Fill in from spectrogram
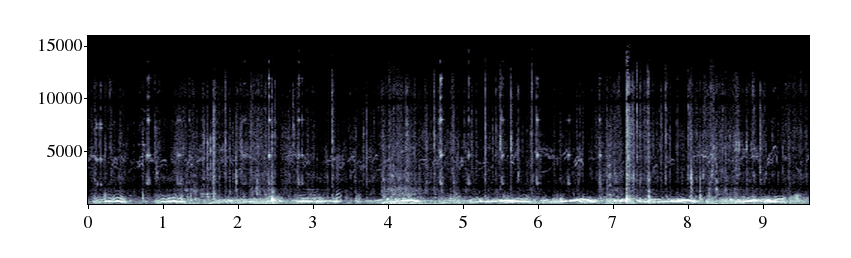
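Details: Steady series of arched, throaty coos from breeding pigeons at mealtime, several birds calling at once amid clicks and pecking.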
